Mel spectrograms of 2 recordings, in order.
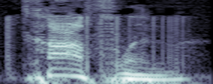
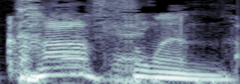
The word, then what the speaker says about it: Coughlin: Coughlin. – Coughlin.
